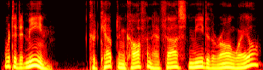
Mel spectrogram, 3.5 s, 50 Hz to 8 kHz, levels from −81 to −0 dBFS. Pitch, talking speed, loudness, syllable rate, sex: 135 Hz, 240 wpm, -16 LUFS, 6.5 syllables/s, male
